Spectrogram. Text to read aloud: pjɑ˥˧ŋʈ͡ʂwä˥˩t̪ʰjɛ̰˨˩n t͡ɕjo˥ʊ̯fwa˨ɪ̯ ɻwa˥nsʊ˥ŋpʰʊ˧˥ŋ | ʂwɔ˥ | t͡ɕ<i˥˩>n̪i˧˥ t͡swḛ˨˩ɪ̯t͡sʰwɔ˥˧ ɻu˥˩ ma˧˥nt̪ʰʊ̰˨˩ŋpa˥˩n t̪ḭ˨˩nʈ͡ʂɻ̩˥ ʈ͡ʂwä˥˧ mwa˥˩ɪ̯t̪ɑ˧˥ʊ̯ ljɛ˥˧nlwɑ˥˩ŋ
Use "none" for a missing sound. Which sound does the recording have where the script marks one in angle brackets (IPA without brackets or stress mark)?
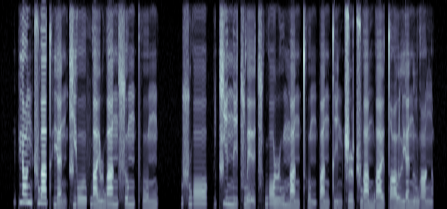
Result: i˥˩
